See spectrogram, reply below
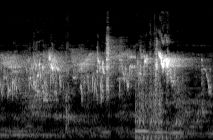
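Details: Budgerigars at home: busy warbling chatter with quick chirps, growing louder to a sharp squeaky peak near the end.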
